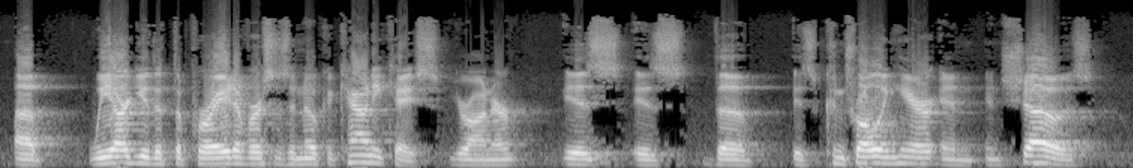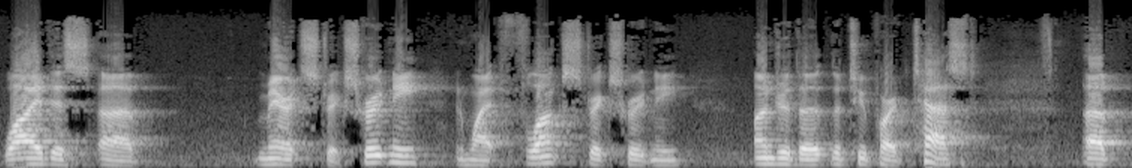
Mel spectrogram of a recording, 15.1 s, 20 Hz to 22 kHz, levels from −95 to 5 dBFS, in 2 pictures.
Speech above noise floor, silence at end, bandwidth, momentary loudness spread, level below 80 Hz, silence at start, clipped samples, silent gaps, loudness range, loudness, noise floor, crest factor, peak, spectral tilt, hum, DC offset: 34 dB; 0 s; 19 kHz; 13 LU; -50 dBFS; 0.1 s; 2%; none; 4 LU; -11 LUFS; -45 dBFS; 12 dB; 0 dBFS; -3.5 dB/octave; none; under 0.1%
